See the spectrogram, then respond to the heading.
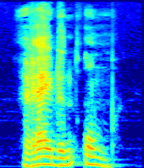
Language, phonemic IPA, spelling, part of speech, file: Dutch, /ˈrɛidə(n) ˈɔm/, rijden om, verb, Nl-rijden om.ogg
- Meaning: inflection of omrijden: 1. plural present indicative 2. plural present subjunctive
